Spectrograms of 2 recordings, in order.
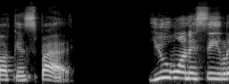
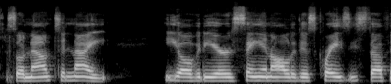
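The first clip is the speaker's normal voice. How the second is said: ordinary delivery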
